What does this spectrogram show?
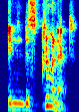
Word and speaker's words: indiscriminate: syllable between the primary and the secondary stress syllable okay so in discriminate indiscriminate obviously you'll have a lot of questions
